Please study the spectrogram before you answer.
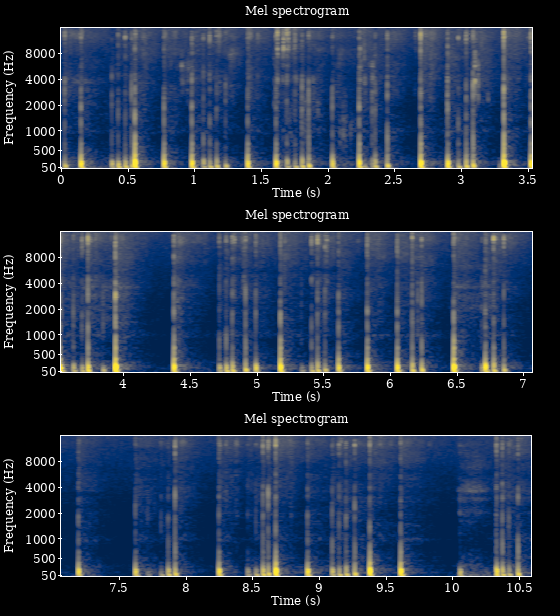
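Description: A thin, solid round cork coaster held below the microphone is tapped with fingertips in quick, uneven bursts with short pauses between. Each tap is a soft, dull, low thud that dies away almost instantly, with no bright or ringing edge.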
